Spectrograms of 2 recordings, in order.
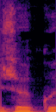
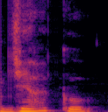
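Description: First: "Jaco" the French way, no d before the J; French pronunciation. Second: "Giaco" with a hard dj onset; "Giaco" the Italian way, opening on dj; Italian pronunciation. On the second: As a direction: say "Giaco" starting with d plus j, higher. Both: Shown as a demonstration. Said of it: "Jaco n'est pas Jaco, mais Giaco".

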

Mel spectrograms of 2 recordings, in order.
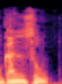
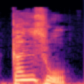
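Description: First: 甘肃 as gānsū; level first tone on 肃 in 甘肃; Beijing reading. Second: Said in the usual way. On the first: Shown as a demonstration. Narrator contrasting word lists, Beijing reading. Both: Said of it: "北京话读甘肃".

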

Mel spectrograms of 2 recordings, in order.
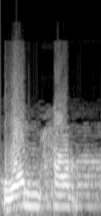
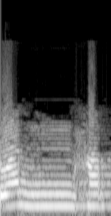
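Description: First: وانحر with a short ن, no hum; clear izhar noon. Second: وانحر with the ن held and hummed; wrong nasalised noon. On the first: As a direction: release the ن straight into the ح of وانحر. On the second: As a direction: drag a nasal hum before the ح in وانحر. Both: Shown as a demonstration. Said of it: "ما تقولش وانحر".

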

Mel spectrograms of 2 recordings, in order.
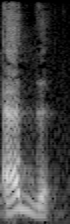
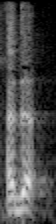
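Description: First: أد ending on a bounced d, no vowel after; correct qalqala. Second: أد said as "ada", a vowel added after d; overdone qalqala. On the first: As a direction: release the d of أد with a bare bounce. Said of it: "مش أد، لا". (أد بدال ساكنة مقلقلة) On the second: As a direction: open the final d of أد towards "a". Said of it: "أبالغ في القلقلة". (أد بإمالة الدال للفتح) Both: Shown as a demonstration.

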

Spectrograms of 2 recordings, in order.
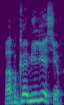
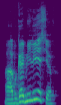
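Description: First: Loud incantation. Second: More confident incantation. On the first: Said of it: "в разы громче обычного". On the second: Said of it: "повторил он ещё увереннее". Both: A narrator's reading.

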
